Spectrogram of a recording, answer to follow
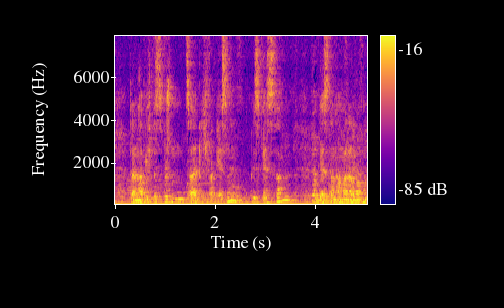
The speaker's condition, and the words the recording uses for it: None; typical speech.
